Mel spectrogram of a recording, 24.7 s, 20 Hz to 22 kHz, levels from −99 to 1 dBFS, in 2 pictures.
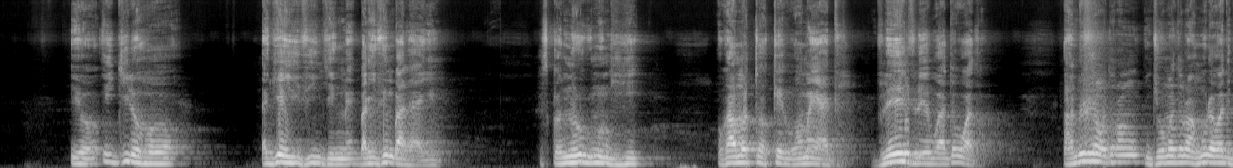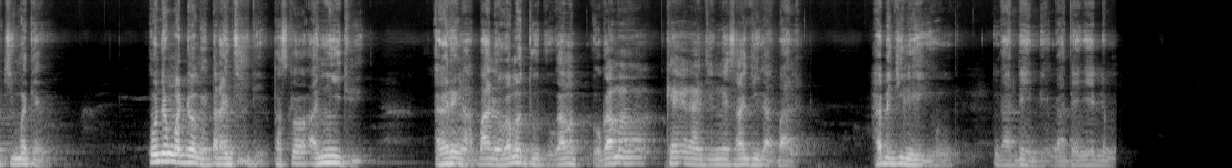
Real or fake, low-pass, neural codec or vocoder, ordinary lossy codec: real; none; none; none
